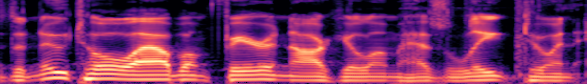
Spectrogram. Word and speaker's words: Fear Inoculum: The new Tool album, Fear Inoculum. – Oh, my goodness. Hey, you can pronounce it. – Fear Inoculum.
